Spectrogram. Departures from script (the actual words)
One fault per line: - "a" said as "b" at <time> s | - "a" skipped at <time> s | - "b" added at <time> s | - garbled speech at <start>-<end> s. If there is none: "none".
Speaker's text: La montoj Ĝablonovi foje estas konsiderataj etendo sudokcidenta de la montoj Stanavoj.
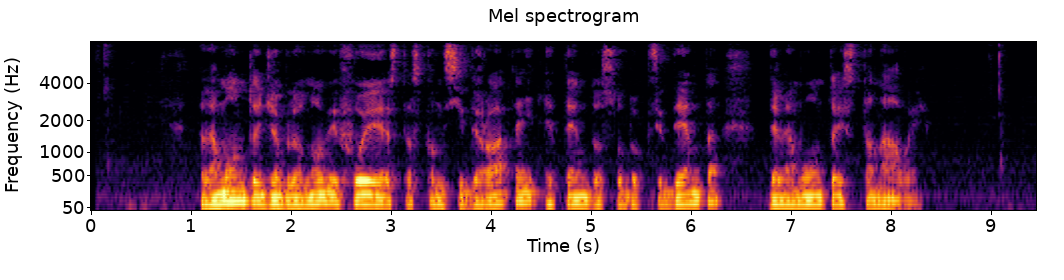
none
